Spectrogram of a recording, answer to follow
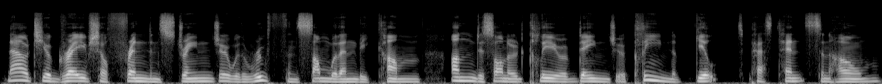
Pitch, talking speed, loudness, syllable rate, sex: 140 Hz, 175 wpm, -19 LUFS, 4.6 syllables/s, male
